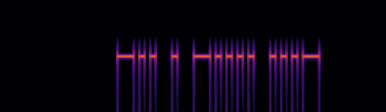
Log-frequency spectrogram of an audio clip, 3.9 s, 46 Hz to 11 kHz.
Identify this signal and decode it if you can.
Morse code, heard as a keyed tone, about 22 wpm, 700 Hz. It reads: DE6V
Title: All Cut Numbers - 4-Digit 22wpm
